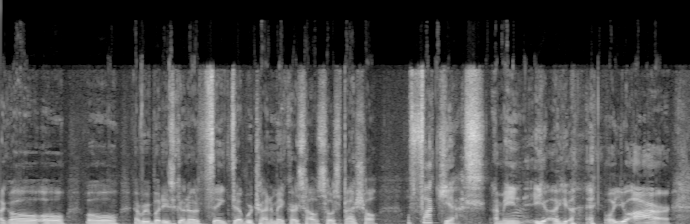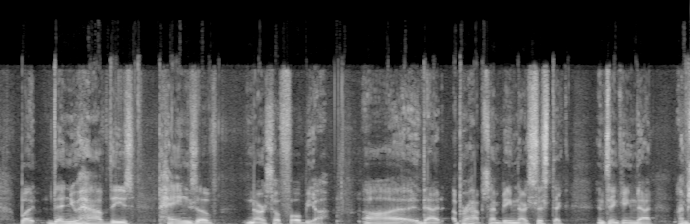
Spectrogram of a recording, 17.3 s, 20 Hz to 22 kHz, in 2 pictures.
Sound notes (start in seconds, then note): 6.4 chuckles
